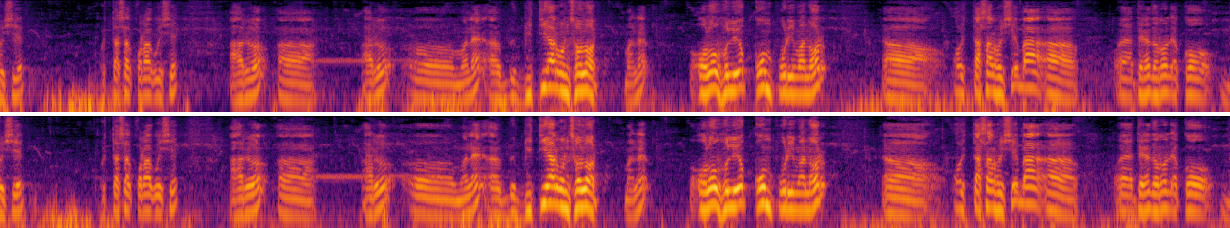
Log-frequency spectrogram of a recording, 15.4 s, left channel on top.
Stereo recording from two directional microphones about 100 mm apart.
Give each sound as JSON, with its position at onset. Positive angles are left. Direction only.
{"t": 0.0, "sound": "speech", "side_deg": 40}
{"t": 2.0, "sound": "speech", "side_deg": 40}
